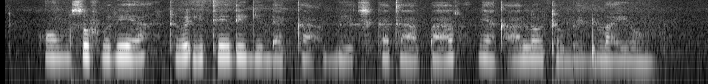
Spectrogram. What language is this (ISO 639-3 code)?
luo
